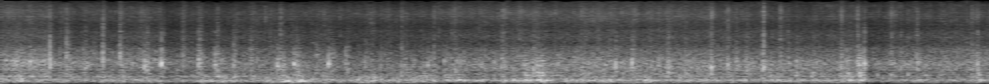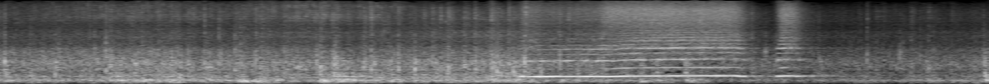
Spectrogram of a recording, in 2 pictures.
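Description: Miniature steam railway carriages rumbling and rattling over the track. About eleven seconds in, the steam locomotive's whistle blows one long note of about two seconds with a loud hiss of steam, followed by a brief second toot.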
